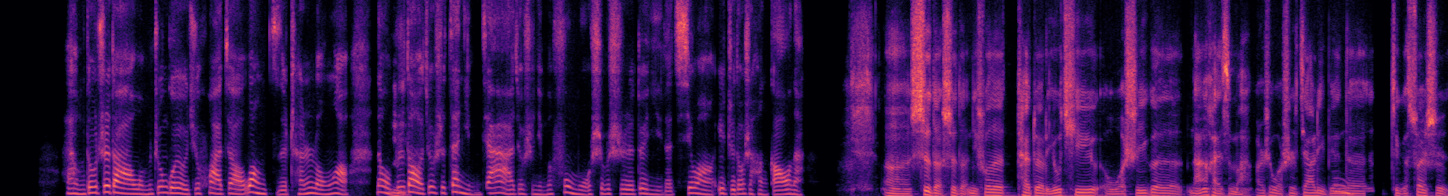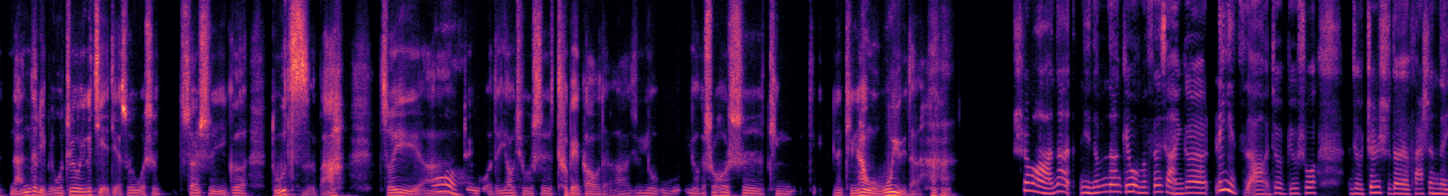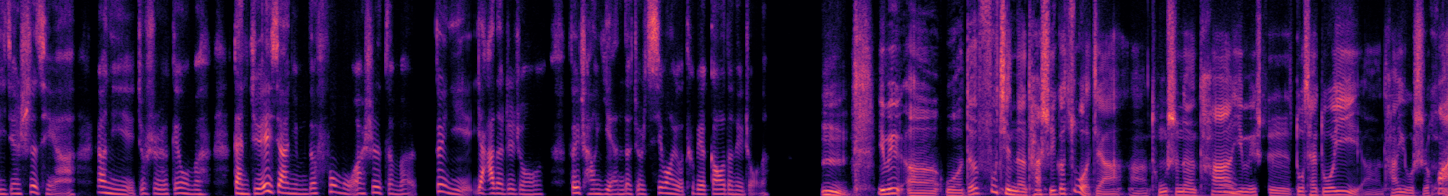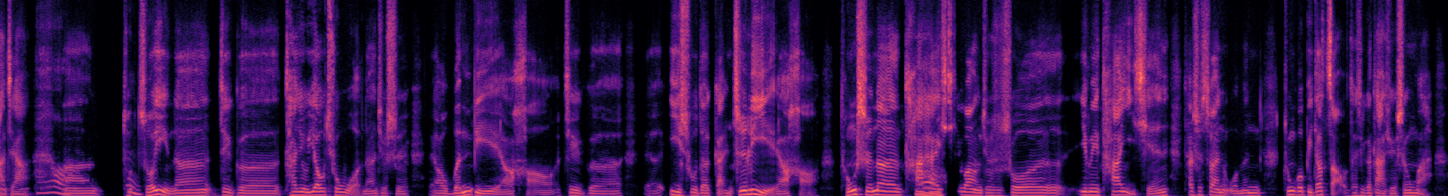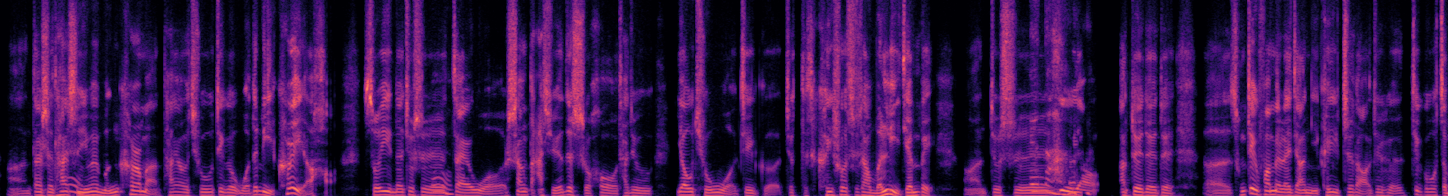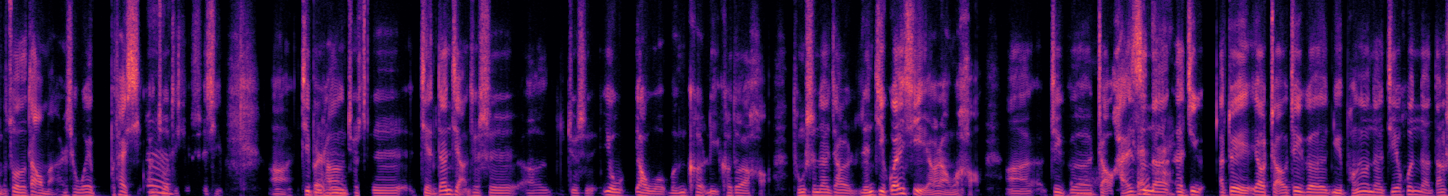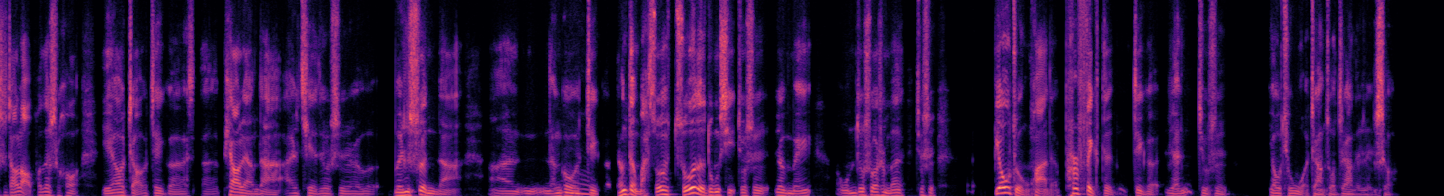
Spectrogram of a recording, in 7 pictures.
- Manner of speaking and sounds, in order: other background noise; laugh; teeth sucking; inhale; tapping; laughing while speaking: "呐"; laugh; in English: "perfect"
- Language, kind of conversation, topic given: Chinese, podcast, 当父母对你的期望过高时，你会怎么应对？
